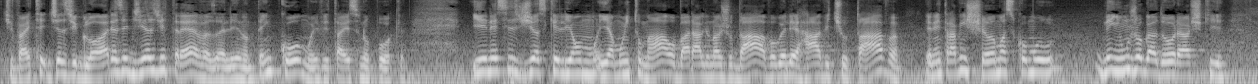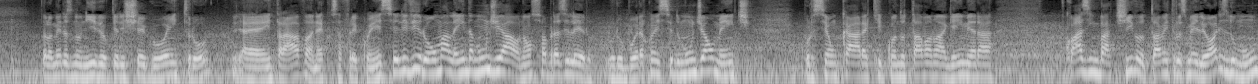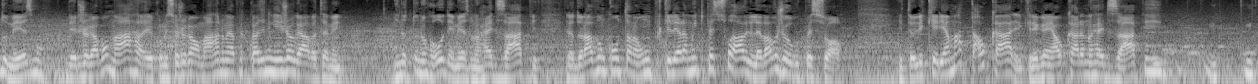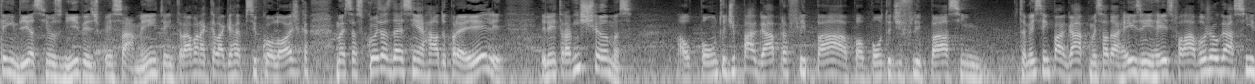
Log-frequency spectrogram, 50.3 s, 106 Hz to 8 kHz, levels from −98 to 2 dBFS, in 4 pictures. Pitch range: 145-180 Hz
